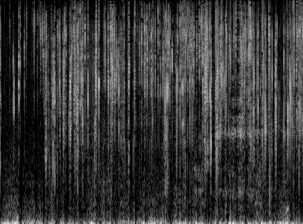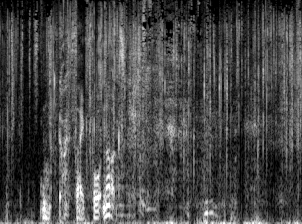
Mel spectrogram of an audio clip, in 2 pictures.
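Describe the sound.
Continuous crinkling and tearing of the plastic wrapper of a wrapped chewy sweet being fiddled with and pulled at, loud and crackly throughout, with a person muttering briefly partway through.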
